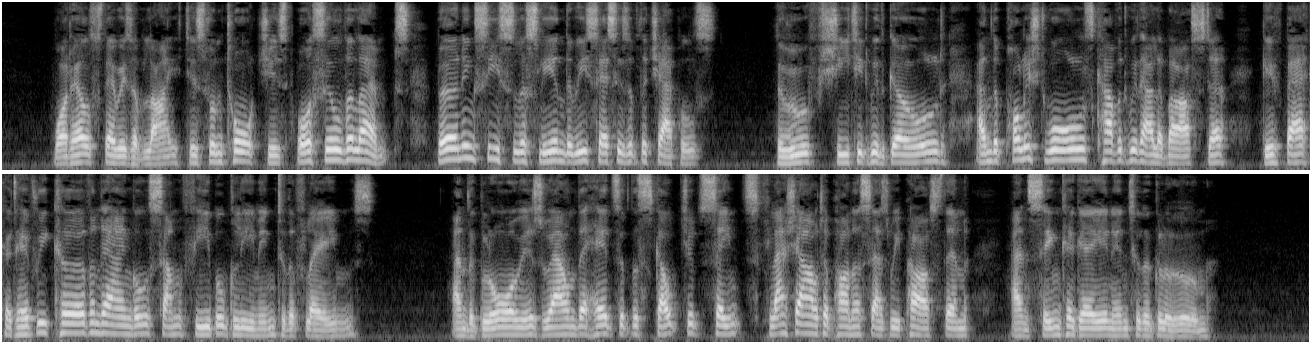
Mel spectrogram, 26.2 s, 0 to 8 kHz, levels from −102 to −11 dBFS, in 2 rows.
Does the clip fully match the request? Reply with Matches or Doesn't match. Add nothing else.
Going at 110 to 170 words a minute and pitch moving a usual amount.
Matches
